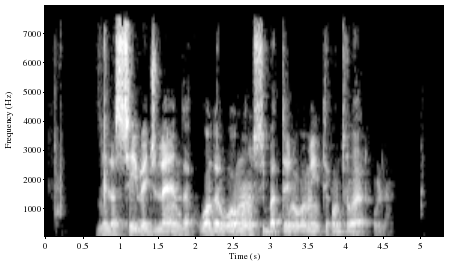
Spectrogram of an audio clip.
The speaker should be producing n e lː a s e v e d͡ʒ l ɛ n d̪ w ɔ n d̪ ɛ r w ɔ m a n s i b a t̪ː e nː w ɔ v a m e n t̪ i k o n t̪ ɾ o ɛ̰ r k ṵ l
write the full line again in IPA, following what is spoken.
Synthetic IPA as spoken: n e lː a s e v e d͡ʒ l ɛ n d̪ w ɔ n d̪ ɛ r w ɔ m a n s i b a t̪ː e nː w ɔ v a m e n t̪ e k o n t̪ ɾ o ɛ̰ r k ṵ l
